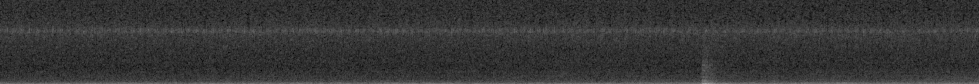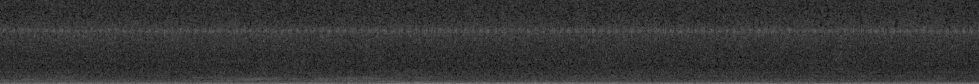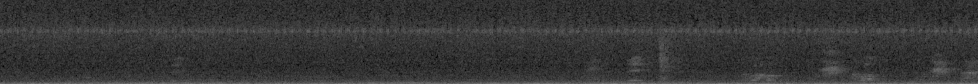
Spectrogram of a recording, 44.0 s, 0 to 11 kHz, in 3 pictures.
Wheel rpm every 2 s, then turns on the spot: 0, 0, 0, 0, 0, 0, 0, 0, 0, 0, 0, 0, 0, 0, 0, 0, 0, 0, 0, 0, 0, 0.
none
